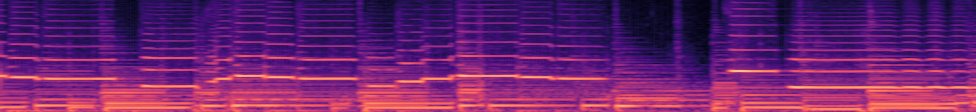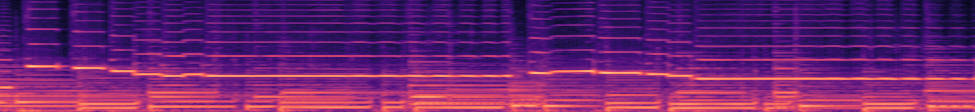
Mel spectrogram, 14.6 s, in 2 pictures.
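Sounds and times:
jazz harp trio playing: 0.0s - 14.6s.

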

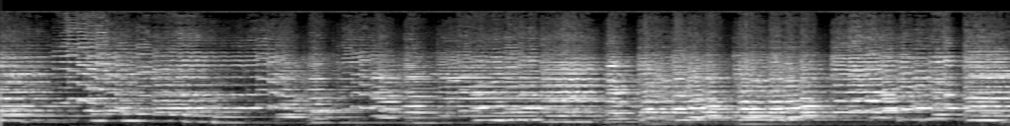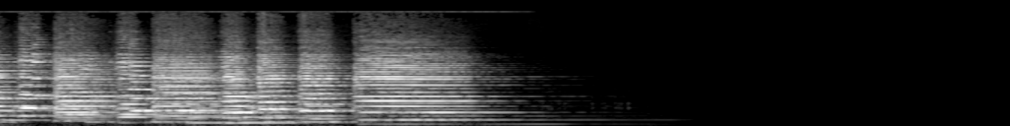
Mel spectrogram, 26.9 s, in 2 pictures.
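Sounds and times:
classical string trio playing a minuet: 0.0s - 21.2s.

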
